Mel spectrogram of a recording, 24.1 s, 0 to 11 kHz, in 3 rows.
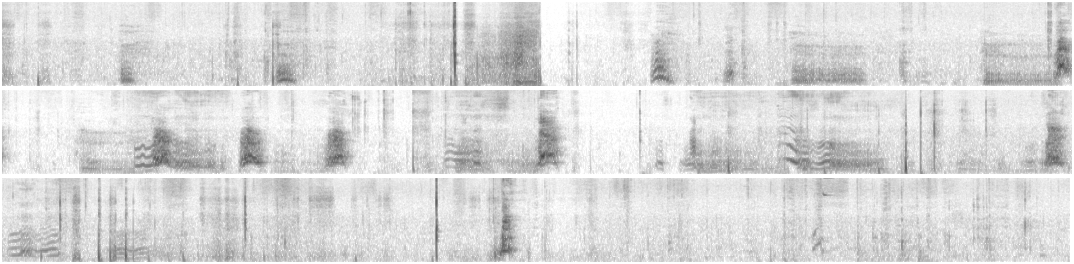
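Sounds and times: puppies barking: 9.0s - 10.7s, 11.4s - 12.3s, 15.7s - 16.4s.

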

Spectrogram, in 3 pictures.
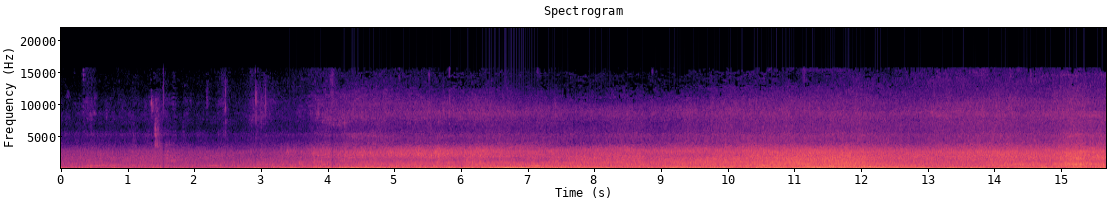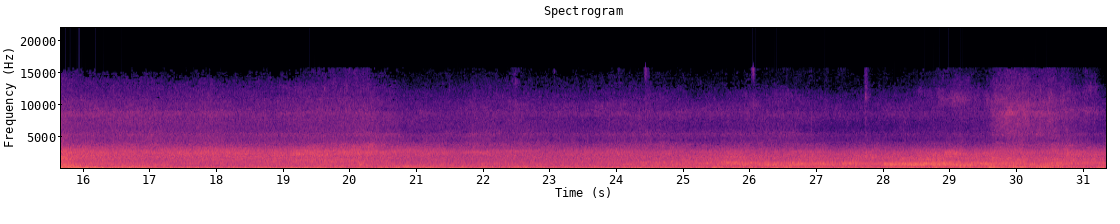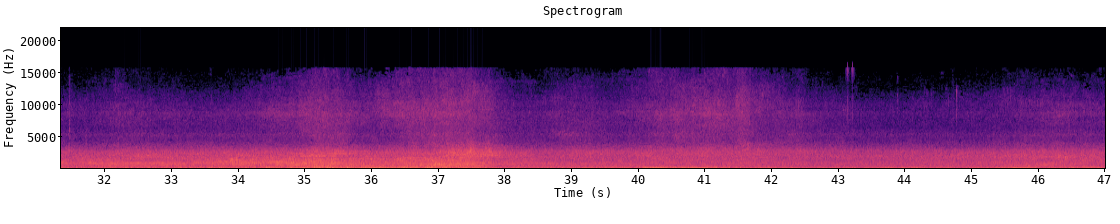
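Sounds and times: cars passing: 2.6s - 47.0s.

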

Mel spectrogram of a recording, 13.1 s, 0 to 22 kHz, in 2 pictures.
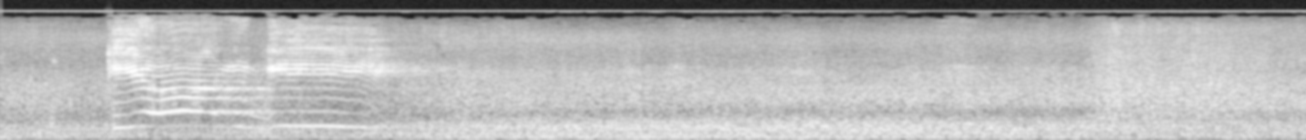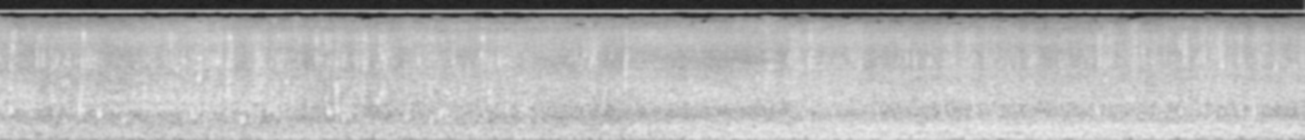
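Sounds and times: wind: 0.0s - 13.0s
surf against rocks: 5.4s - 13.0s.

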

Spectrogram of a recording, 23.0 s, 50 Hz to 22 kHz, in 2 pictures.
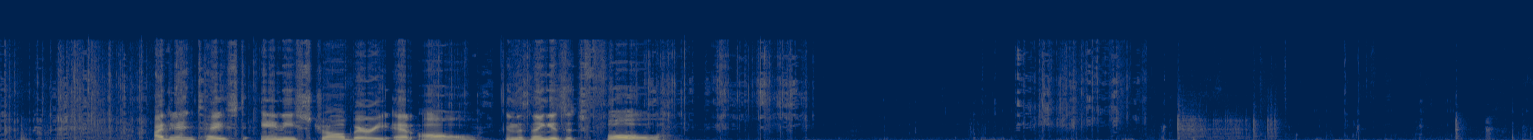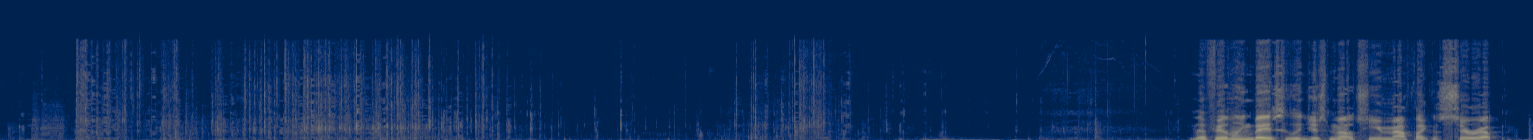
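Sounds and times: candy wrapper crinkling: 0.0s - 6.3s, 6.9s - 8.9s, 11.7s - 19.0s.

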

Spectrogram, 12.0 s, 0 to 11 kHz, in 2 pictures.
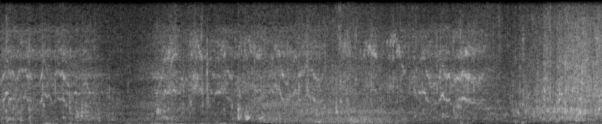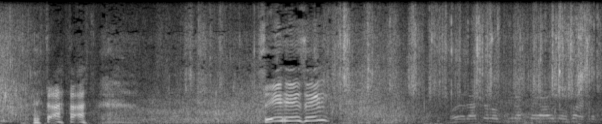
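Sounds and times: seawater lapping and sloshing: 0.0s - 8.7s.

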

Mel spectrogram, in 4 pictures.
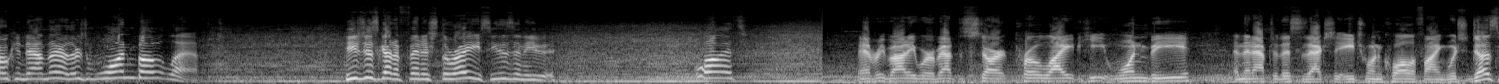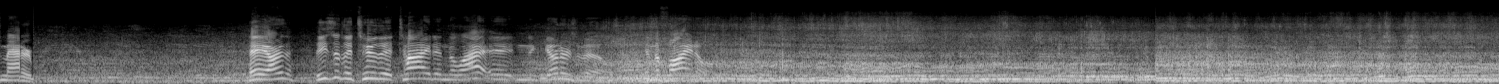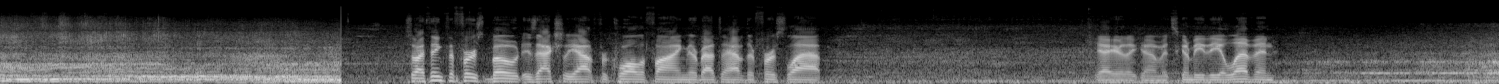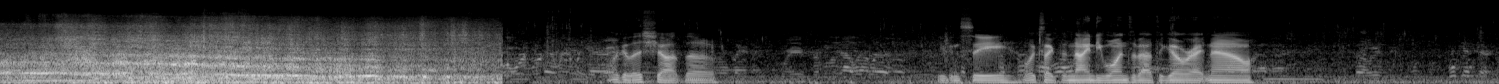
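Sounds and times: racing boat engines droning: 0.0s - 59.9s.

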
